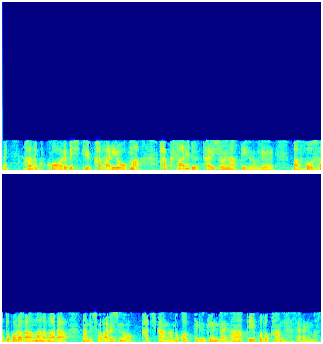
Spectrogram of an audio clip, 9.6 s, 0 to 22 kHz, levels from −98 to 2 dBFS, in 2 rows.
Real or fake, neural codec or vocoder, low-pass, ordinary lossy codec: fake; vocoder, 44.1 kHz, 128 mel bands every 512 samples, BigVGAN v2; 7.2 kHz; AAC, 16 kbps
